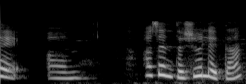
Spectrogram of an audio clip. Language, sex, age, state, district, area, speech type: Goan Konkani, female, 18-30, Goa, Ponda, rural, spontaneous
